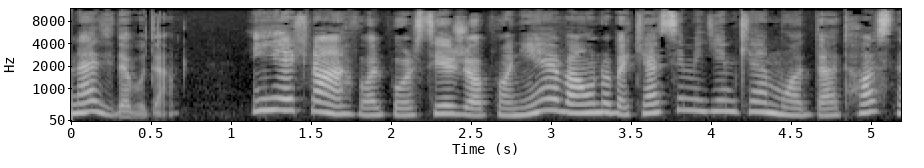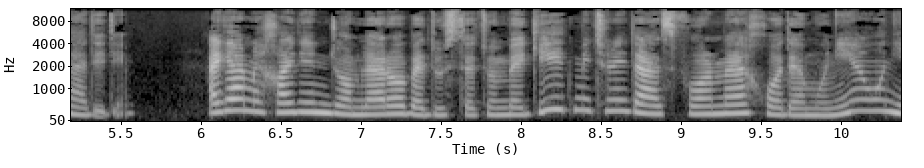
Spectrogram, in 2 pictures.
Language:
Persian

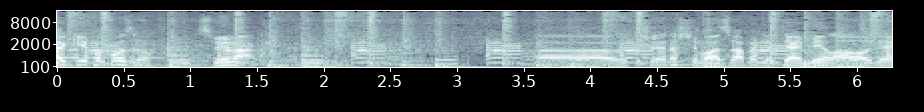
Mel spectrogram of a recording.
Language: Croatian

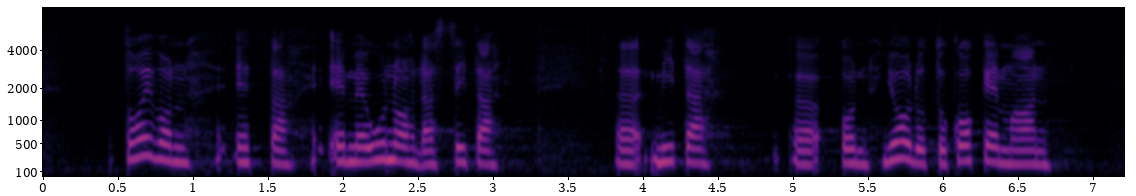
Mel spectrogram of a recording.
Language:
Finnish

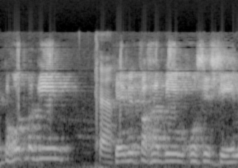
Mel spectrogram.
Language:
Hebrew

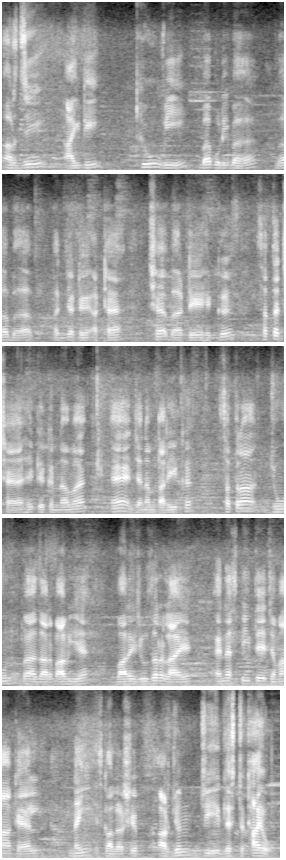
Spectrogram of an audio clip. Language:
Sindhi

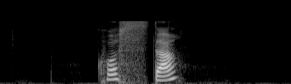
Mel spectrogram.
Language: Swedish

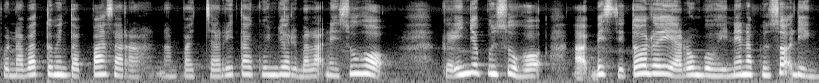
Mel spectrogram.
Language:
Highland Konjo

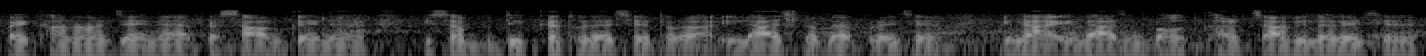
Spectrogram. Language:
Maithili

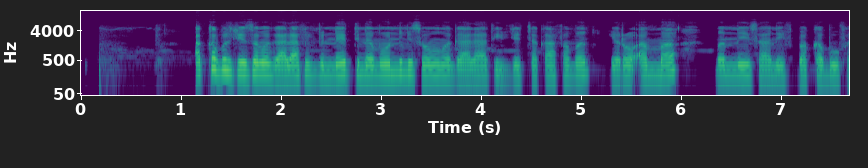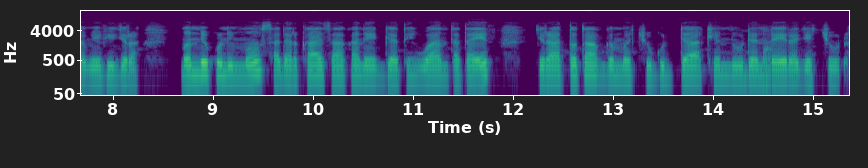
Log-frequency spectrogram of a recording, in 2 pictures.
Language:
Oromo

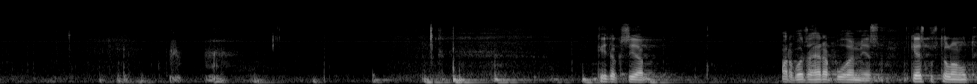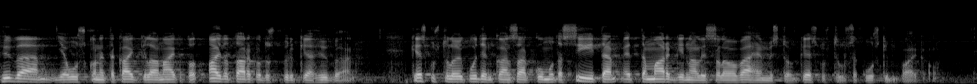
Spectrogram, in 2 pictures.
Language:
Finnish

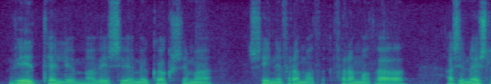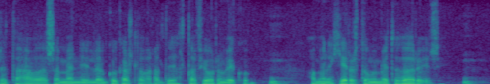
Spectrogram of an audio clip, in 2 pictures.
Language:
Icelandic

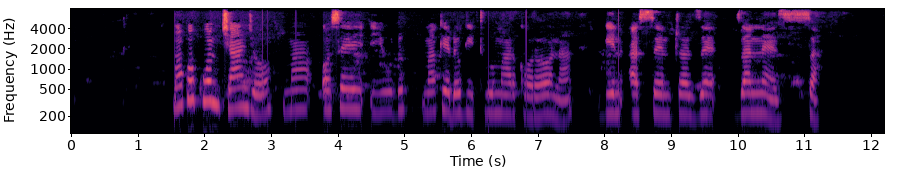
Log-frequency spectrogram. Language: Luo (Kenya and Tanzania)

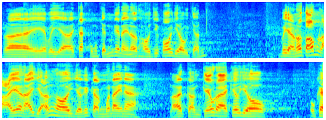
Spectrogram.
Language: Vietnamese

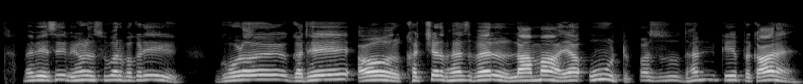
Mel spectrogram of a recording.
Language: Hindi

